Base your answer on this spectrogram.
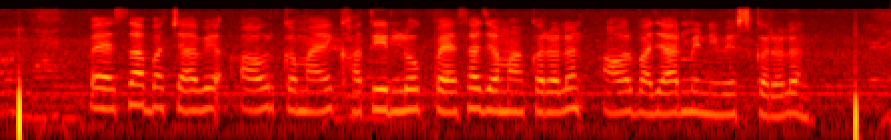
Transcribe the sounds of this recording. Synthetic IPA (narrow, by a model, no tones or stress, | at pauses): pɛːsabət͡ʃaːʋeɔːɾkɐmaːekʰaːt̪iːɾloːɡ̚pɛːsad͡ʒəmakəɾələnɔːɾbaːd͡ʒaːɾmẽnɪʋeːʃkəɾələn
